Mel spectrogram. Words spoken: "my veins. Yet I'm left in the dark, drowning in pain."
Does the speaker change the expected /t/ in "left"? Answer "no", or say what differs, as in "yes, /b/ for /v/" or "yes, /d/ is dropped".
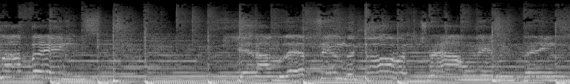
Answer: no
